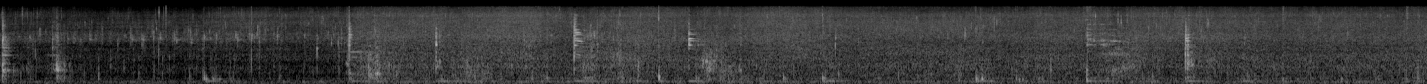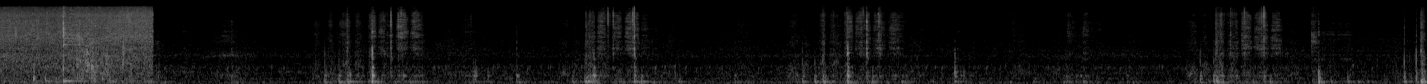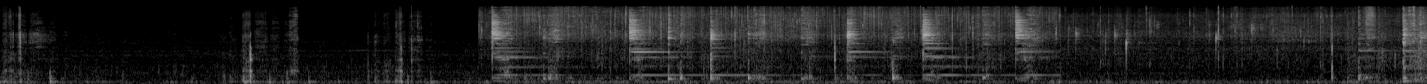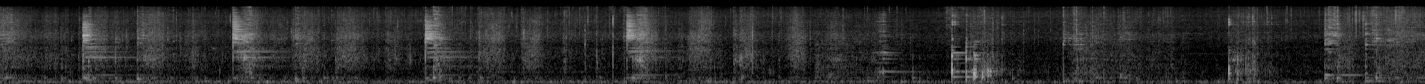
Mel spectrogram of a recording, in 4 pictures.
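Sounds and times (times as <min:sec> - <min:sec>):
food sizzling in a frying pan: 0:00.0 - 0:15.8, 0:33.3 - 0:57.0
utensil scraping against pan: 0:00.0 - 0:15.8, 0:33.4 - 0:40.0, 0:41.0 - 0:57.0.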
